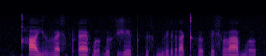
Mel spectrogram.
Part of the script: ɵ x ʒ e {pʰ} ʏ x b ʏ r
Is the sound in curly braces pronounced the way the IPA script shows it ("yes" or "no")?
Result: yes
